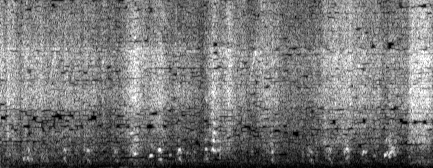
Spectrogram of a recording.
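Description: Faint, scattered short chirps and clucks of birds over a steady high hiss.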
